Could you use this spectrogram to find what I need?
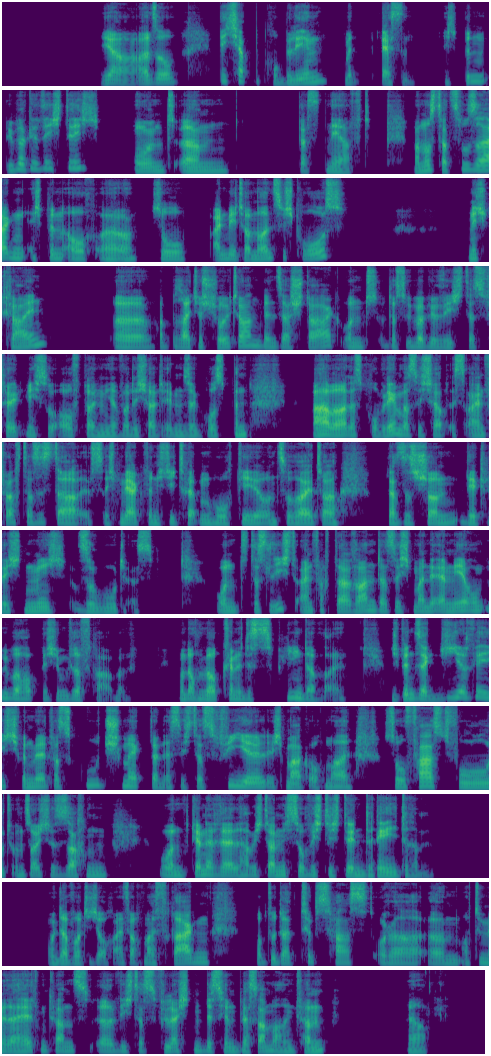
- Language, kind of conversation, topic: German, advice, Wie würdest du deine Essgewohnheiten beschreiben, wenn du unregelmäßig isst und häufig zu viel oder zu wenig Nahrung zu dir nimmst?
- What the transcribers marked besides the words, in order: stressed: "Aber"; stressed: "nicht"; stressed: "überhaupt"; drawn out: "Food"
